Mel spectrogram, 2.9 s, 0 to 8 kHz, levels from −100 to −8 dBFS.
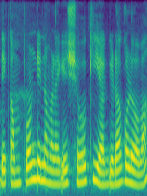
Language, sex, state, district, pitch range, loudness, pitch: Kannada, female, Karnataka, Bidar, 195-230 Hz, -14 LUFS, 210 Hz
